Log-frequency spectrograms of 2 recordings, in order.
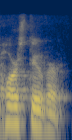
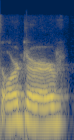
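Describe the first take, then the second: First: It is said like English 'horse duver'. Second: It is said with a French pronunciation. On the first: The speaker calls it wrong. "Just having fun" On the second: The speaker calls it right. "I know it's pronounced hors d'oeuvre"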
